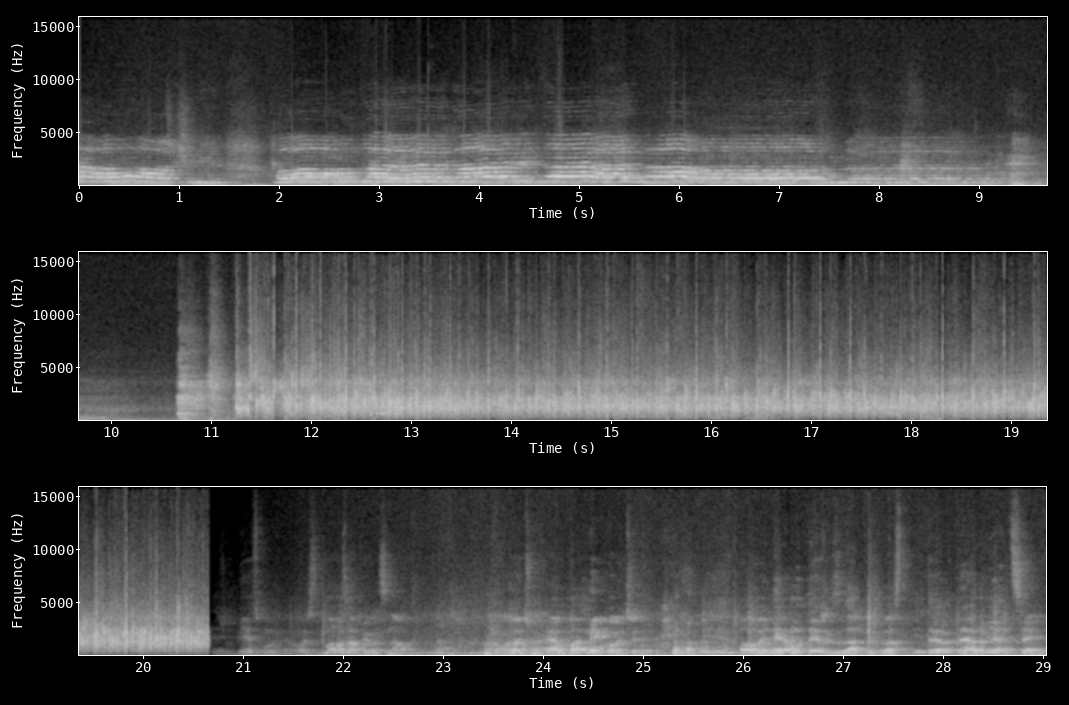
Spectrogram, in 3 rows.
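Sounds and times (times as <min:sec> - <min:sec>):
vocal ensemble singing chords: 0:00.0 - 0:10.4
audience applause: 0:11.0 - 0:20.7.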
